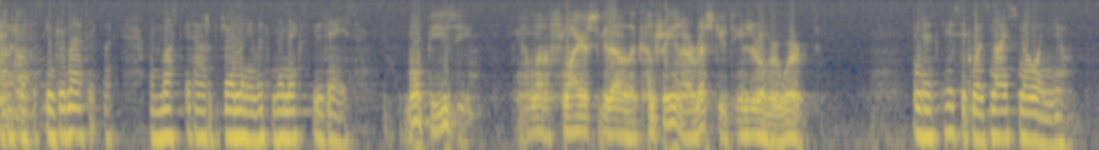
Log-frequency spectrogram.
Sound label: dramatic; "I don't mean to seem dramatic, but I must get out of Germany within the next few days."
